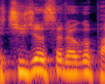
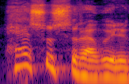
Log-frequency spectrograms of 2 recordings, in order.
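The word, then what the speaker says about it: Jesús: 근데 지저스라고 발음을 안 하고요. 헤수스라고 읽어요. J는 H 사운드가 나니까.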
